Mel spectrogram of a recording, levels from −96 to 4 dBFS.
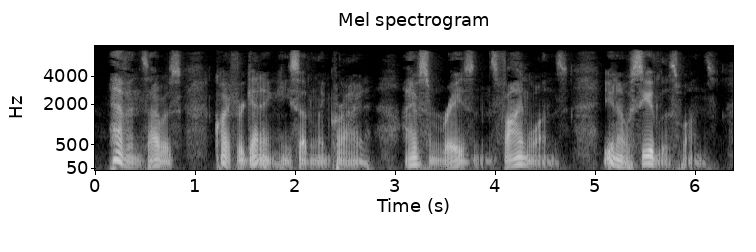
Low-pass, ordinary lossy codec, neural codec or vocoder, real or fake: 7.2 kHz; MP3, 48 kbps; none; real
